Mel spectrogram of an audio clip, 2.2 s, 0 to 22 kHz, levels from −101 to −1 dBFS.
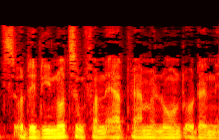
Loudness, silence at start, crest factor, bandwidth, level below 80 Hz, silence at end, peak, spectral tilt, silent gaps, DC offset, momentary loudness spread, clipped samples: -29 LUFS; 0 s; 16 dB; 10.5 kHz; -46 dBFS; 0 s; -12 dBFS; -6 dB/octave; none; under 0.1%; 5 LU; under 0.1%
